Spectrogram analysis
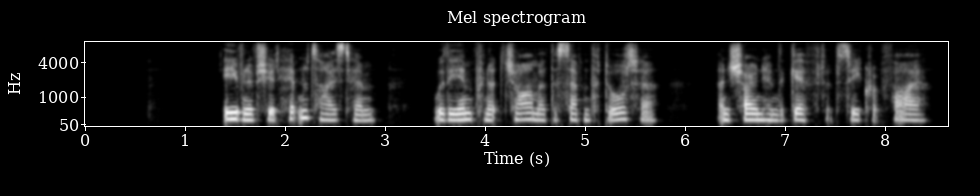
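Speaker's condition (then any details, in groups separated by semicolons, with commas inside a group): No condition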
